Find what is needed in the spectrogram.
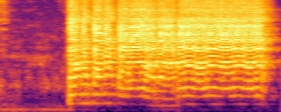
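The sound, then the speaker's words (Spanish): A whistle (pito) just taken out of a drawer sounds one sustained, shrill blast, bright and buzzy with a steady pitch. It lasts about one and a half seconds, loud and alone, then cuts off. “estamos haciendo tiempo porque el pito está llegando ahora, lo acaban de sacar del cajón. Sí. Buenas, buenas tardes, señor Pito.”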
